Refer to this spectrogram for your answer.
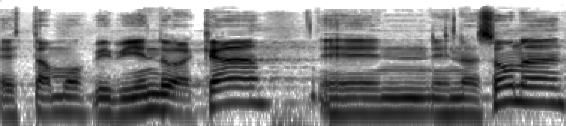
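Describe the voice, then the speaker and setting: Lively intonation marks this man's delivery. He speaks very slowly with an American accent. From United States. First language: English (speaking Spanish). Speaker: missionary and former pastor. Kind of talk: conference talk. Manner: halting, many fillers.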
